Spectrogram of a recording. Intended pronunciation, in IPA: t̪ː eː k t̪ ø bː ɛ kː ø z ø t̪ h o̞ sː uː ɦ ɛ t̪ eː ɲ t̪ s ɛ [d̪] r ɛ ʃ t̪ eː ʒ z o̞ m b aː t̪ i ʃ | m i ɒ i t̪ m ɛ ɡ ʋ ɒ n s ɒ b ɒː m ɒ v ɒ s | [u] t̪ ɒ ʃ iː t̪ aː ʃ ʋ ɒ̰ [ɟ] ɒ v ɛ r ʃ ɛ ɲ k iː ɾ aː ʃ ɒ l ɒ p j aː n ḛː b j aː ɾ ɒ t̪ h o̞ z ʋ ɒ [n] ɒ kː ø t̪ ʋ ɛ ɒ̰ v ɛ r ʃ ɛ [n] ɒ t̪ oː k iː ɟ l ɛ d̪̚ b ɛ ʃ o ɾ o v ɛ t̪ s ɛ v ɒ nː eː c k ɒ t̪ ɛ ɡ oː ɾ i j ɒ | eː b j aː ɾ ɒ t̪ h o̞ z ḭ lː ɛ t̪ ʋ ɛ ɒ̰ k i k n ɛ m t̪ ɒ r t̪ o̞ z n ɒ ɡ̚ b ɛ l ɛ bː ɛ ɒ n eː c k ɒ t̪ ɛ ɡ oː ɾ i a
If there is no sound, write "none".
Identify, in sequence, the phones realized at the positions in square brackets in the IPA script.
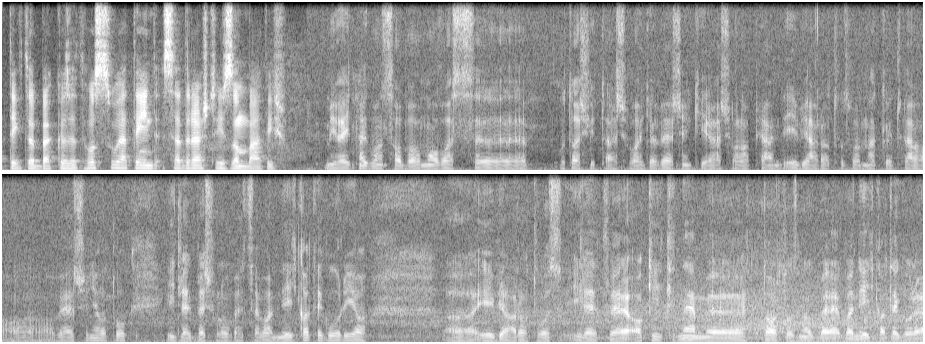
d̪, u, ɟ, nː, ɲ

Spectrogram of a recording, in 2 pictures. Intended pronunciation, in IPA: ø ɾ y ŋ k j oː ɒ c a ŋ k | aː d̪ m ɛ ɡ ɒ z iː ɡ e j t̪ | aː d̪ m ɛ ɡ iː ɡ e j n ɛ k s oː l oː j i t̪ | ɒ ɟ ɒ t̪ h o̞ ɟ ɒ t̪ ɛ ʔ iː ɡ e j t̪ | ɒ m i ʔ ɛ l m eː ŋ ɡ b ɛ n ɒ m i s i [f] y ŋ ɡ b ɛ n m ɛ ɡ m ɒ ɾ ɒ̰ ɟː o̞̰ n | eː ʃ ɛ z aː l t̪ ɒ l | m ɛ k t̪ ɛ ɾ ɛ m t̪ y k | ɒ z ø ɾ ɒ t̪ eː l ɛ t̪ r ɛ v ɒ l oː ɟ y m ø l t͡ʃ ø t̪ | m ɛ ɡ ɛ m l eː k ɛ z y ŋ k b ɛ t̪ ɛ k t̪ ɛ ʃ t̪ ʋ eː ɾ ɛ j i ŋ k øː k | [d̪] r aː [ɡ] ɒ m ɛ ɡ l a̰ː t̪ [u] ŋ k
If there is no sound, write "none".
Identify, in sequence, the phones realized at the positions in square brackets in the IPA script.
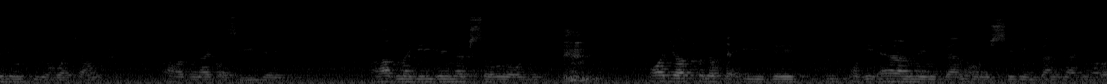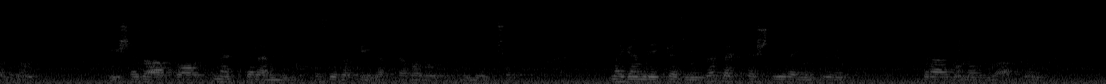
v, d̪, ɡ, u

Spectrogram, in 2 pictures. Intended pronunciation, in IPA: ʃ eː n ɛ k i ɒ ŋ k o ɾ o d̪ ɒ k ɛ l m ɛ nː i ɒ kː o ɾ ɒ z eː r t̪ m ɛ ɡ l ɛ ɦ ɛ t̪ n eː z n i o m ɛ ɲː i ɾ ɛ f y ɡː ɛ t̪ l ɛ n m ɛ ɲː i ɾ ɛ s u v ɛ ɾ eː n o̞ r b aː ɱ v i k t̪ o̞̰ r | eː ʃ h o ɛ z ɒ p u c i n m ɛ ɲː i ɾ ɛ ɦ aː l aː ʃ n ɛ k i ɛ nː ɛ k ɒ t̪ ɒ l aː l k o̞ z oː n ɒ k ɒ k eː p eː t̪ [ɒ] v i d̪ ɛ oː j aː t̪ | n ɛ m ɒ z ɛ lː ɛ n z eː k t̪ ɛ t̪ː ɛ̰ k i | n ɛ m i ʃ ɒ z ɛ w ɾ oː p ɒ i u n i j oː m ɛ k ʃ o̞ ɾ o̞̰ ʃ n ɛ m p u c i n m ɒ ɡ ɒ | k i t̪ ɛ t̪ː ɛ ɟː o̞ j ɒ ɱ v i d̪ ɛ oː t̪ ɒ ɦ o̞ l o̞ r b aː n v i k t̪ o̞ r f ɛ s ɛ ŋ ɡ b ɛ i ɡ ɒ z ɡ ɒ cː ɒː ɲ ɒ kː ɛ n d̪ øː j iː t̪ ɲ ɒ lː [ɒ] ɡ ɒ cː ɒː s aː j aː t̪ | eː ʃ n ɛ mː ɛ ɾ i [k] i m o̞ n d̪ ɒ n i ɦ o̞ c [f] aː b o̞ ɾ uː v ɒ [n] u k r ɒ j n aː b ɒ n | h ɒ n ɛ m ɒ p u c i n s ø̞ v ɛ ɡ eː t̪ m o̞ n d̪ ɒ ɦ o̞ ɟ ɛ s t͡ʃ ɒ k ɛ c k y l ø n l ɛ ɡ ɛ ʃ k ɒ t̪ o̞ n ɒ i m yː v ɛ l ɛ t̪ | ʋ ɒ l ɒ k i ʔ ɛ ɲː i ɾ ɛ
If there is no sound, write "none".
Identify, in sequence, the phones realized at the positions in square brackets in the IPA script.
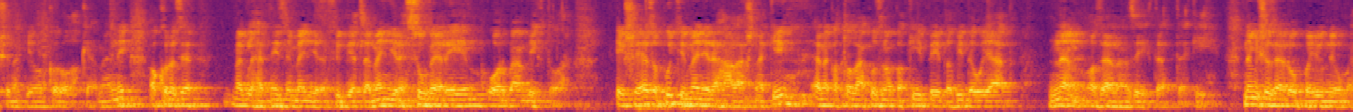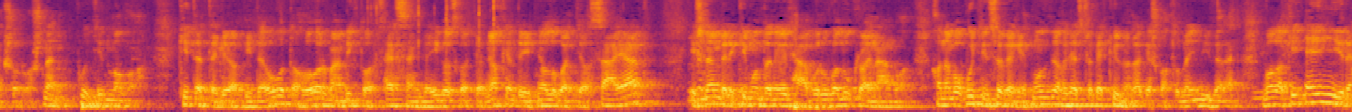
ɒ, o, k, h, n

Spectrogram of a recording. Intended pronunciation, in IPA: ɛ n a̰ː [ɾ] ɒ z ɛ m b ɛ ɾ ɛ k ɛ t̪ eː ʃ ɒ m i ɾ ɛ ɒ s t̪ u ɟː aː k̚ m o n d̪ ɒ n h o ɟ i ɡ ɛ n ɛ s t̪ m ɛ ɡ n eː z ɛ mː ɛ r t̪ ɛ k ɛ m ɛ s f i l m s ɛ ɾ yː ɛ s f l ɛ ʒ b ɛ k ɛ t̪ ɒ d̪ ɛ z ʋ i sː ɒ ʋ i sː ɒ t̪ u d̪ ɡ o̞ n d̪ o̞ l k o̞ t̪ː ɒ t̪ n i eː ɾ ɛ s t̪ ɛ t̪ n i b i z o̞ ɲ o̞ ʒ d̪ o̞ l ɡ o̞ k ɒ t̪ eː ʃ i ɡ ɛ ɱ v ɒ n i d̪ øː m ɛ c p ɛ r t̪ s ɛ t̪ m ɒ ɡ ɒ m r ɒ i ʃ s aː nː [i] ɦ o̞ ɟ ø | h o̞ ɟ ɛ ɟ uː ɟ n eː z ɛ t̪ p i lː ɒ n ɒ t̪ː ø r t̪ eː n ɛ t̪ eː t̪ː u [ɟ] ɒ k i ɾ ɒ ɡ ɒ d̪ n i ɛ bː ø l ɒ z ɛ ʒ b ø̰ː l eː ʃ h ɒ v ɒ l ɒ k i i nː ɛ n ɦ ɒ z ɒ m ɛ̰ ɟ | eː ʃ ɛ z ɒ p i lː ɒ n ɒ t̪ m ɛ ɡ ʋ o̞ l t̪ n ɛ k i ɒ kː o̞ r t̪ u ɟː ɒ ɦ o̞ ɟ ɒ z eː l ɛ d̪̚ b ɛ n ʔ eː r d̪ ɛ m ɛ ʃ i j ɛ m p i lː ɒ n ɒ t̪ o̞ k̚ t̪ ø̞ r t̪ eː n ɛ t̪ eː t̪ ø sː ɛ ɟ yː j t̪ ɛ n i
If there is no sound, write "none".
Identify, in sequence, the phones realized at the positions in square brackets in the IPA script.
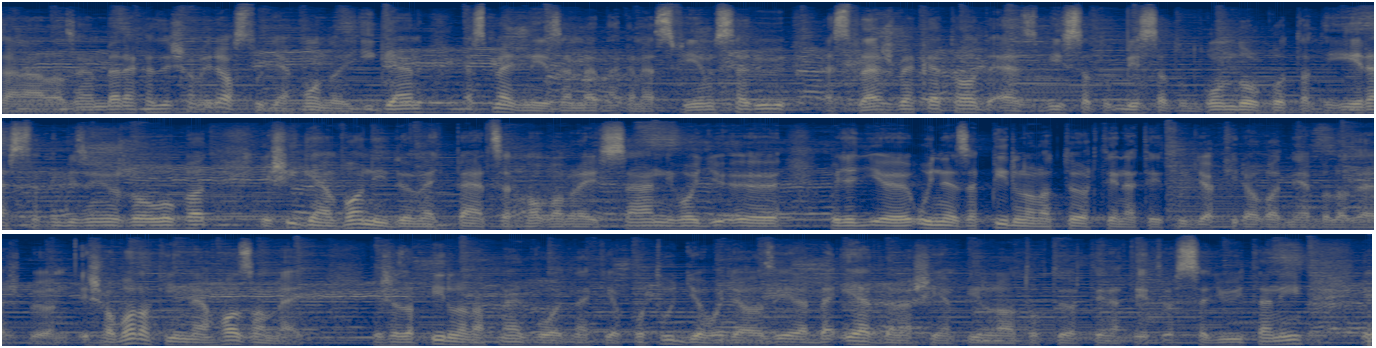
l, i, ɟː

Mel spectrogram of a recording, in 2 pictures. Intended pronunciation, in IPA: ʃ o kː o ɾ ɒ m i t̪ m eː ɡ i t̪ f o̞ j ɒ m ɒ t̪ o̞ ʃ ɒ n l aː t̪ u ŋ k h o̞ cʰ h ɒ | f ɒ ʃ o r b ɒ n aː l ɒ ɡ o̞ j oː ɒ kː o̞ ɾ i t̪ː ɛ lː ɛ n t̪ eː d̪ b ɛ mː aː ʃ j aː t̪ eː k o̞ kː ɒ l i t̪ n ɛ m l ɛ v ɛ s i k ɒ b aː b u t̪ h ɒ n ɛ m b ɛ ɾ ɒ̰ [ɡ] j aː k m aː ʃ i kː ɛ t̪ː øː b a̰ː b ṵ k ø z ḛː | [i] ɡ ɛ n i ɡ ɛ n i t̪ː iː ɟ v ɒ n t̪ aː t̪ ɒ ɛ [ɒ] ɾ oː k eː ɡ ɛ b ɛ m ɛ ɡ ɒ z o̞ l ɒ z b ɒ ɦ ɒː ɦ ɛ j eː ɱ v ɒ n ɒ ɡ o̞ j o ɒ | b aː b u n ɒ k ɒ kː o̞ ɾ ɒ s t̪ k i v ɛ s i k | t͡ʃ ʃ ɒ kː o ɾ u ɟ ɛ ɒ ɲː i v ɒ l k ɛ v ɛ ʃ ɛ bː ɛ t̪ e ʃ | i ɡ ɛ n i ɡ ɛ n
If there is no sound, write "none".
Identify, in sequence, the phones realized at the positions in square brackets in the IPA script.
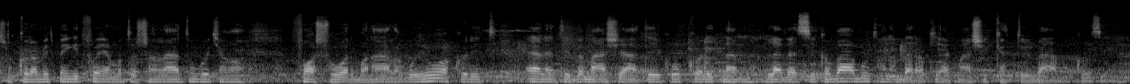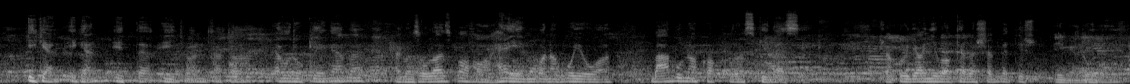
k, i, u

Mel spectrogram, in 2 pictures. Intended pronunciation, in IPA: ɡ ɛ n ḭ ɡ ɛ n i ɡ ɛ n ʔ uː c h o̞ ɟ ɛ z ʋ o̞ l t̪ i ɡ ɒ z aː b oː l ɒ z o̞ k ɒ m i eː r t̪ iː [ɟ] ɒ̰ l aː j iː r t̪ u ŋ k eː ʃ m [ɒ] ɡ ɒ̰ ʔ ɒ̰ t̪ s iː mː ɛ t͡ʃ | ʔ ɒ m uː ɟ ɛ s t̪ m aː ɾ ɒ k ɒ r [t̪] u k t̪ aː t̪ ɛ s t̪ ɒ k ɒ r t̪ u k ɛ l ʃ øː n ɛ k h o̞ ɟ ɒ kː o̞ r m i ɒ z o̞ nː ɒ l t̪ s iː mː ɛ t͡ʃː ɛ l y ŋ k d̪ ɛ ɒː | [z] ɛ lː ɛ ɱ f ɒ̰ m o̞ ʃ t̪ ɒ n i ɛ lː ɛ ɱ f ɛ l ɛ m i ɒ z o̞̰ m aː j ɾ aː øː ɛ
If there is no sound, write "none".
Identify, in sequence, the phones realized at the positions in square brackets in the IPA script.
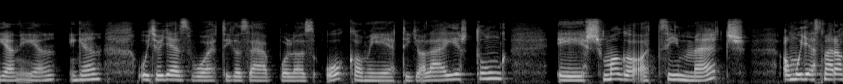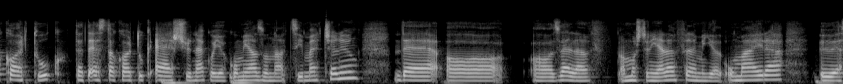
ɟ, ɒ, t̪, z

